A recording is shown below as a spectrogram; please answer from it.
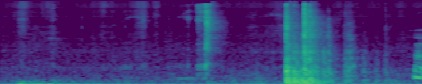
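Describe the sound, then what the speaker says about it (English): Metal scissors dropped while making wallpaper tags, a couple of quiet clattering impacts followed by a louder clatter in an otherwise quiet room. "dropped my scissors now."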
